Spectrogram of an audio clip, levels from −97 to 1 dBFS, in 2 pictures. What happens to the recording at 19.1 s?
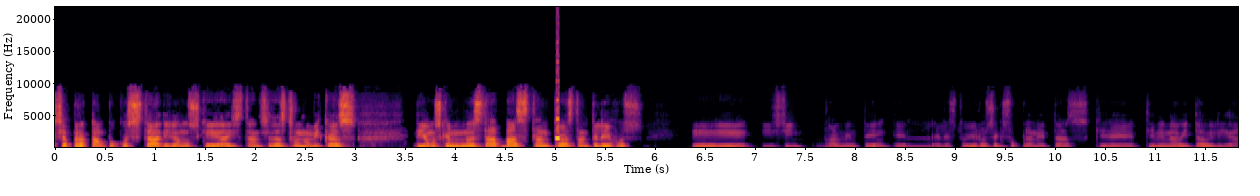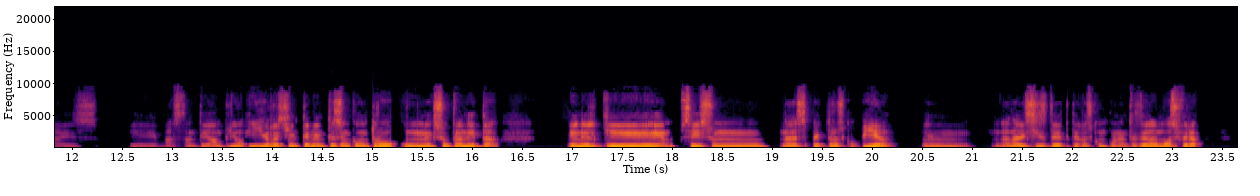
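At 19.11 s the speech skips forward: compressed frames are skipped, so a short stretch of about 40 ms of audio is never played, whether the frames were missing or the decoder rejected them as damaged. The jump lands on a frame boundary. That sets it apart from a dropout, which would leave a silent gap.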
